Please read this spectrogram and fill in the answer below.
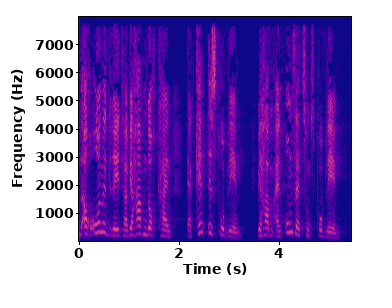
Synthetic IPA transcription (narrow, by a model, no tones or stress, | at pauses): ʊntaʊxʔoːnəɡʁɛːtɐviːɐɦaːbm̩dɔχkʰaɪnʔɛɐkʰɛntnɪspʁ̥obleːm | v̥iːɐɦaːbm̩ʔa̰ɪnʔʊmzɛt͡sʊŋspʁ̥obleːm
